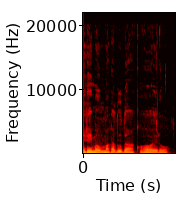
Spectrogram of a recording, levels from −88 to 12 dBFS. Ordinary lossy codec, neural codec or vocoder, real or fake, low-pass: none; none; real; none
